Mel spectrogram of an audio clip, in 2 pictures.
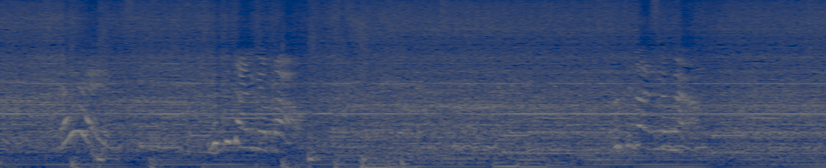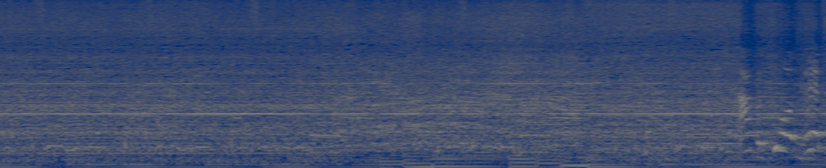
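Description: Handheld hair dryer running steadily at close range, a constant rush of air with a steady high whine.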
